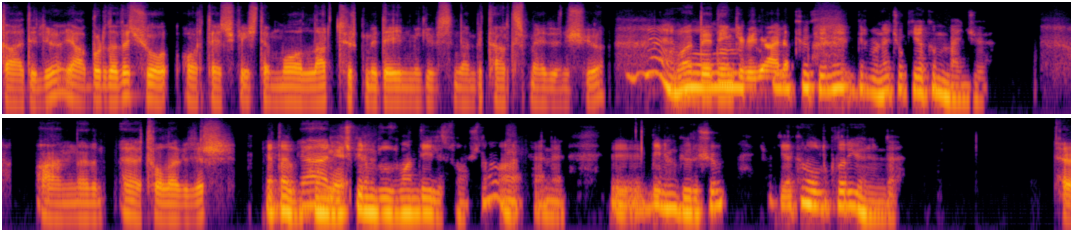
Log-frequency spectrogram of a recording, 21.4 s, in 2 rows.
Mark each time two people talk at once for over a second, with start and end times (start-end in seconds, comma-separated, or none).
6.6-7.8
